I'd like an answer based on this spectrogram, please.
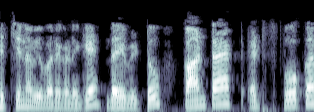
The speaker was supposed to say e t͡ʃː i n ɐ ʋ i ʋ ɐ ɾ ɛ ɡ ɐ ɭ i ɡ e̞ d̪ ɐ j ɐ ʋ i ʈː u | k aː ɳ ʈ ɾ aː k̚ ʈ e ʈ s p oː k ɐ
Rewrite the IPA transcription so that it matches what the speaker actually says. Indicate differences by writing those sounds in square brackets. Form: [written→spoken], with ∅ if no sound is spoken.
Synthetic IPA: e t͡ʃː i n ɐ ʋ i ʋ ɐ ɾ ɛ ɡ ɐ ɭ i ɡ e̞ d̪ ɐ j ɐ ʋ i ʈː u | k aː ɳ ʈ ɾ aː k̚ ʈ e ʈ s p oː k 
